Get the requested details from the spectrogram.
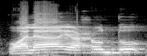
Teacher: اس کا مخرج ہے زبان کی کروٹ جو سائیڈ ہوتی ہے زبان کی، اس کو اٹھائیں گے اور اوپر والی دانتوں کی جڑ میں لگائیں گے تو یہ درست ادا ہوگا۔ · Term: ضاد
